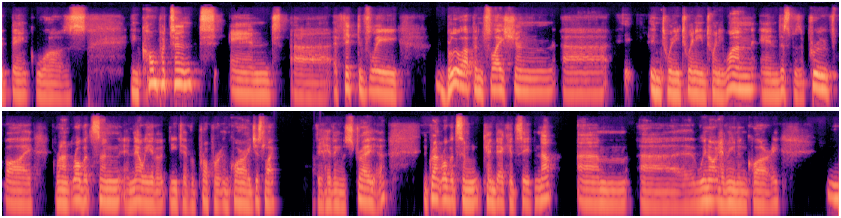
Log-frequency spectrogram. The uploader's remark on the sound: The audio of the hour-long webinar is in the podcast above.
